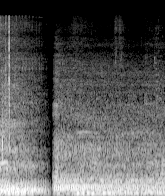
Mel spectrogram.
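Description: Low, steady rumble of a motor vehicle's engine, which breaks off sharply just under a second in and comes back as a steadier low hum.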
